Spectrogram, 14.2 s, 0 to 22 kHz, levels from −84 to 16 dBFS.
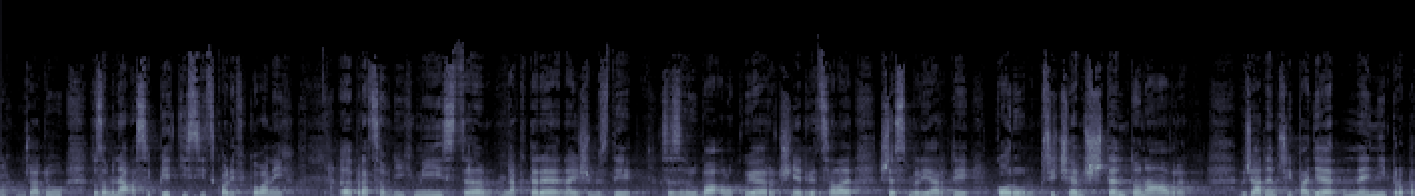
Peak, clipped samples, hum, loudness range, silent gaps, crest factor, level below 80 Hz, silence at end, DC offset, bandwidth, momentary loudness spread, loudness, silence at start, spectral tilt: -10 dBFS; under 0.1%; none; 3 LU; none; 18 dB; -56 dBFS; 0 s; under 0.1%; 16 kHz; 9 LU; -29 LUFS; 0 s; -4 dB/octave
